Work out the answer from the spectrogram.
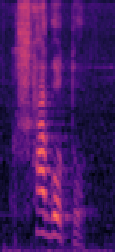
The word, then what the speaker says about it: স্বাগত: এরপরে স্বাগত, স্বাগত বানানে শয়ে ব যুক্ত রয়েছে, হ্যাঁ। তারপরে গ ত, স্বাগত বানান, কিন্তু আমরা যখন উচ্চারণ করছি তখন সা গ তো, তয়কারে তো, এখানে ব এর কোনো উচ্চারণ নাই।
